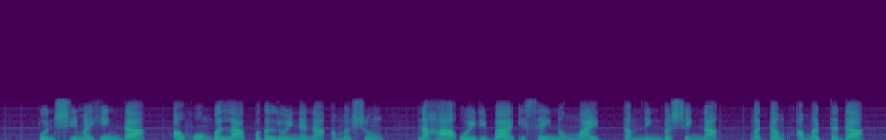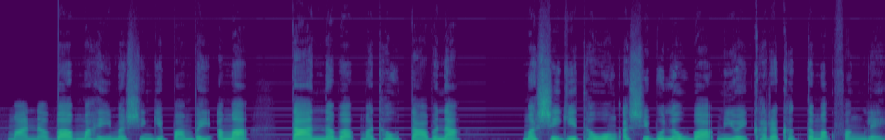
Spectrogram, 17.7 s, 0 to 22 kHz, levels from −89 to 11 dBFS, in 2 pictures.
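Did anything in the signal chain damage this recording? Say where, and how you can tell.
Yes. A USB whine sits under the whole clip, a steady 1 kHz tone roughly 40 dB below the signal. This is an analogue wiring fault: the bus's 1 ms frame current leaks through shared power or ground into the input, giving that fixed pitch.

From 0 to 9.44 s the speech is duller and a few dB quieter, with nothing above 6.2 kHz and a noise floor roughly 30 dB down. It opens up abruptly with no gap. The likely cause is the input switched to a poorer device at the driver level, then back.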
